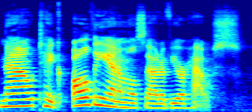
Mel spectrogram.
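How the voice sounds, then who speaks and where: Woman doing a chill old wise man, slow and sure of himself. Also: medium pitch, lively intonation, sharp tone. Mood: calm.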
